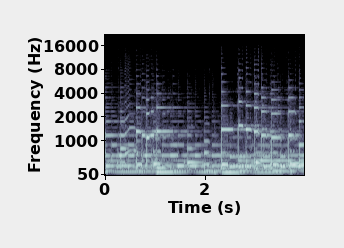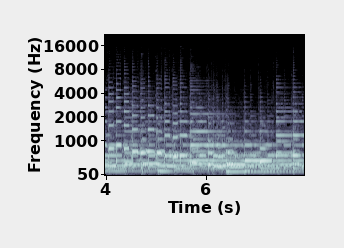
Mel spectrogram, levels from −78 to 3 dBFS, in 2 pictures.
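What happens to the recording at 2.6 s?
Nothing goes wrong at 2.6 s: the music plays through that moment intact, with no dropout, click or other fault.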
